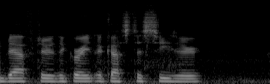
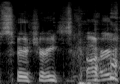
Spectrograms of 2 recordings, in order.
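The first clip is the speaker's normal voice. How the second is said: laughing; 4 semitones higher, 6 dB louder than usual. Real, not acted. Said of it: "somebody captioned it".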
